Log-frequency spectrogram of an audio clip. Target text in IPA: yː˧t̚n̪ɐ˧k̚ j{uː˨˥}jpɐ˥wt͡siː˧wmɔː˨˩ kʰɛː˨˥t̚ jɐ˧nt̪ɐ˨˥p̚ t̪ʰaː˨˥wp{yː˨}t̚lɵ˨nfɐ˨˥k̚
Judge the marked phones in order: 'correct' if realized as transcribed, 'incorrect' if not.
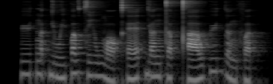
incorrect: uː˨˧, incorrect: yː˥

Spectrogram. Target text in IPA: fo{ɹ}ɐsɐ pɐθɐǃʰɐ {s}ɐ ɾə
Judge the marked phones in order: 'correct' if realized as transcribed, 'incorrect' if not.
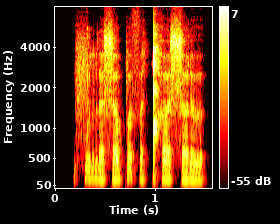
incorrect: r, correct

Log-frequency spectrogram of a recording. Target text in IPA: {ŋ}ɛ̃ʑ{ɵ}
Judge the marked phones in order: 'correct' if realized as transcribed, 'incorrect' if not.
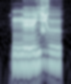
correct, correct

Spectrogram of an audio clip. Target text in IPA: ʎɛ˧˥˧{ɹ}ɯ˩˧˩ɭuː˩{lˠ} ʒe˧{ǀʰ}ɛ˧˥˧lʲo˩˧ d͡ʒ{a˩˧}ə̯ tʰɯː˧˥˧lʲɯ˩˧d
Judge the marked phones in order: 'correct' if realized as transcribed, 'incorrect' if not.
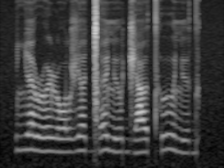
correct, correct, incorrect: ɡ͡ǀ, correct

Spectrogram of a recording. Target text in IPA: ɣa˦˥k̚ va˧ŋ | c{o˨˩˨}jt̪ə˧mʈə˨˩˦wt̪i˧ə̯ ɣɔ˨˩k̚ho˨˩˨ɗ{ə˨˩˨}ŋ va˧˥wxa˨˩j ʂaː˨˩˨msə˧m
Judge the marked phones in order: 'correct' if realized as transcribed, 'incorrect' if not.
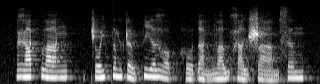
incorrect: o˧˥, incorrect: a˨˩˨

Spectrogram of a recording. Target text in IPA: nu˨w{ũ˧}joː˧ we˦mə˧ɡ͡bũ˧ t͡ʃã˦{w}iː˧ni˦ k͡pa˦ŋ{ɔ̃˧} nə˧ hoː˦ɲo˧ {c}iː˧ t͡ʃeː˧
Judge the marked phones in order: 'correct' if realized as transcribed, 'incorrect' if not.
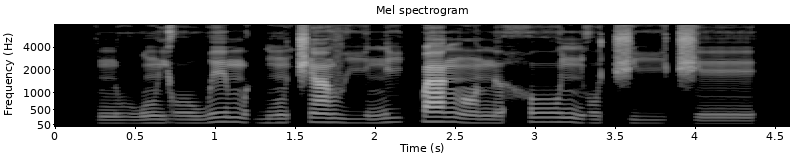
correct, incorrect: v, correct, incorrect: t͡ʃ

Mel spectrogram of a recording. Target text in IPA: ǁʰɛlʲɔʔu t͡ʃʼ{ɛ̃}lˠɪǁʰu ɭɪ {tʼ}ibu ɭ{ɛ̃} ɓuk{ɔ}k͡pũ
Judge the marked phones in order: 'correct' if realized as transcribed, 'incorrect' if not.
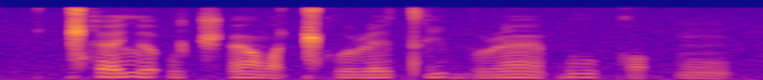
correct, correct, correct, correct

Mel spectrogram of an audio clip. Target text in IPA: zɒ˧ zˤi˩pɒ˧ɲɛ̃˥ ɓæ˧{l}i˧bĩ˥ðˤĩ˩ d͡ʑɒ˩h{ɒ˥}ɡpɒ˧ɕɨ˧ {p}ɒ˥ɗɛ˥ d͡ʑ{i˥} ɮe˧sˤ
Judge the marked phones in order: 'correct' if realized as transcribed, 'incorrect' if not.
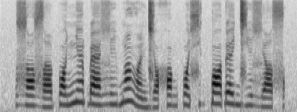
incorrect: ɮ, incorrect: ɒ˧, incorrect: k͡p, incorrect: i˧

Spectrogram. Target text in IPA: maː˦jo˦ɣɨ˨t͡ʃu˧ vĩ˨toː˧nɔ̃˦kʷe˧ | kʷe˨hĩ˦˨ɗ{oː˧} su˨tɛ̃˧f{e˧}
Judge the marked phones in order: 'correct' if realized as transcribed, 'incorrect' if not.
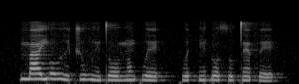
incorrect: o˧, incorrect: e˨

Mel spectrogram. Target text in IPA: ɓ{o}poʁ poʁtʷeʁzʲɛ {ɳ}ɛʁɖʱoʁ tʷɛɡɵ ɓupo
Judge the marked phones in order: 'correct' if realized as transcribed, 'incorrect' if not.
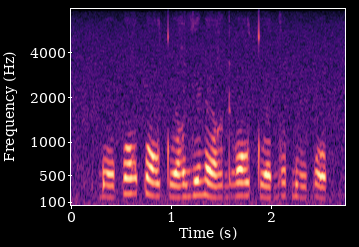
correct, correct

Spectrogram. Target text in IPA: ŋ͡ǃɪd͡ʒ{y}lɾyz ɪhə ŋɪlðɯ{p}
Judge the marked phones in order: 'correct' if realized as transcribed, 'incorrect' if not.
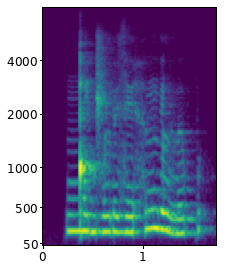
incorrect: ɪ, correct

